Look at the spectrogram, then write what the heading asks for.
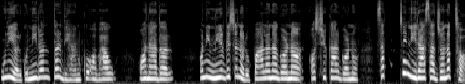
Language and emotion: Nepali, sad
